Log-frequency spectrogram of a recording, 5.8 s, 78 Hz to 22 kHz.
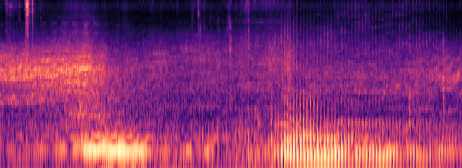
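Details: Chevette after starter motor repair for a noisy starter and hard starting, battery 10.8 V: quick even cranking catches into a smooth run, no grinding or whirring; starter engages and disengages cleanly.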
